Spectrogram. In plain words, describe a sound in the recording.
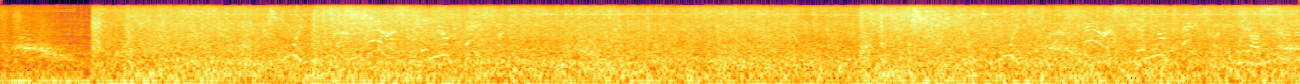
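Flamethrowers roar.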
